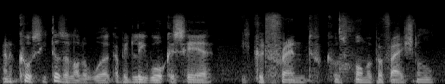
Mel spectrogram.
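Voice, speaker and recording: A man giving measured, understated analysis as part of live snooker commentary. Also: lowish voice, fairly even intonation. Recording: crowd ambience and background noise.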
